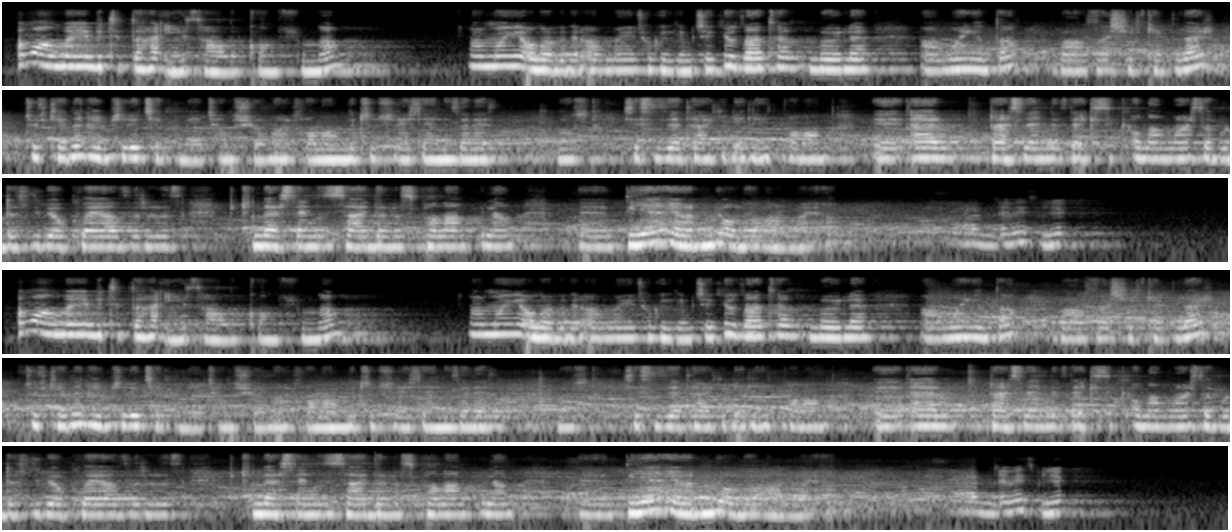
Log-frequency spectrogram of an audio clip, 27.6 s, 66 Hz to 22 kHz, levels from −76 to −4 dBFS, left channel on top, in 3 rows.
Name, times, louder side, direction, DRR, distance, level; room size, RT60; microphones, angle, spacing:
voice 1, 0.1-2.6 3.5-9.1 9.4-12.9 13.4-20.0 20.3-24.7, left 1 dB, 10° left, 5 dB, 1.5 m, -18 dB
sound 1, 6.9-25.8, right 4 dB, 55° right, 1.3 m, -27 dB
voice 2, 12.7-13.0 25.6-26.4, right 2 dB, 80° right, 8 dB, 1.5 m, -24 dB
29.5 x 26.0 x 6.7 m, 1.5 s
head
